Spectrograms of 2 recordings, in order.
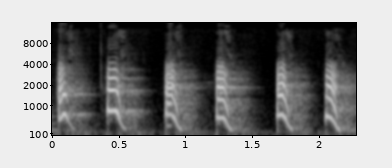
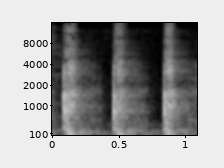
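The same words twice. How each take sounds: First: Very high-pitched, short chimp yelps; high tonal grunts. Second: Short, breathy chimp grunts; low gruff grunts. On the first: Scientist imitating apple-loving Dutch chimps, high tonal grunts. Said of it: "much higher pitch, more tonal grunts". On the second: Scientist imitating unimpressed Edinburgh chimps, low gruff grunts. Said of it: "low-pitched, um, quite gruff-sounding grunts". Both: Shown as a demonstration.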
